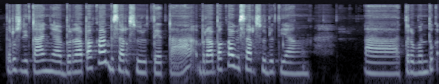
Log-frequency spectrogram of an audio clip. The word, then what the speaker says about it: theta: Ini sangat penting ya, untuk mencari cos theta, itu bacanya theta.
